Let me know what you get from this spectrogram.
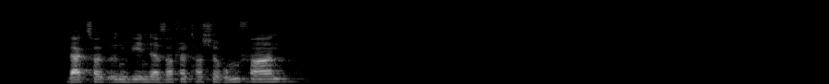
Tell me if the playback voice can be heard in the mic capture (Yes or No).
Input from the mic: No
